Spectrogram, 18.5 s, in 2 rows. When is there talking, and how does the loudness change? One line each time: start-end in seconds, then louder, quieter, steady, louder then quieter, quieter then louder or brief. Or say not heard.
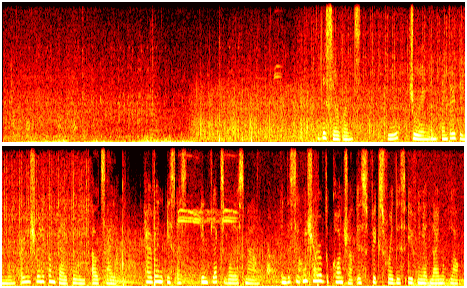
6.2-18.4 steady.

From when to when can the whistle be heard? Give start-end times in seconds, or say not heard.
4.3-5.6, 11.7-13.9.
